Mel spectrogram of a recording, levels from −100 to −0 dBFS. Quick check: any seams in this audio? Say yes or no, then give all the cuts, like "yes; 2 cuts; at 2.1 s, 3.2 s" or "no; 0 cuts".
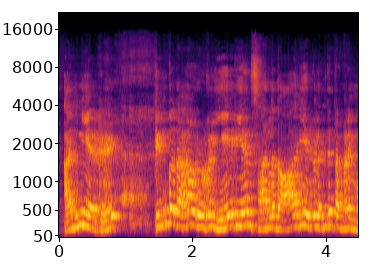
no; 0 cuts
